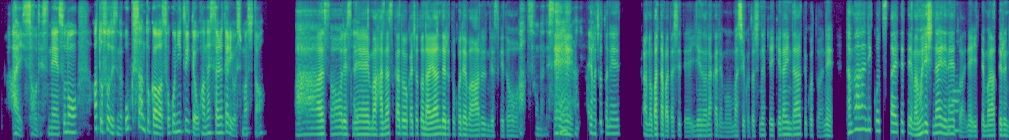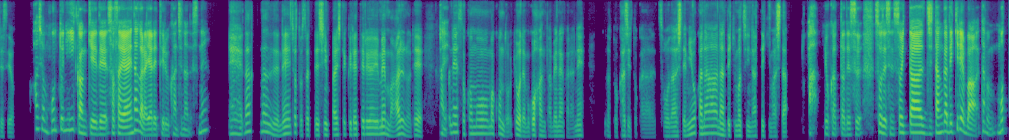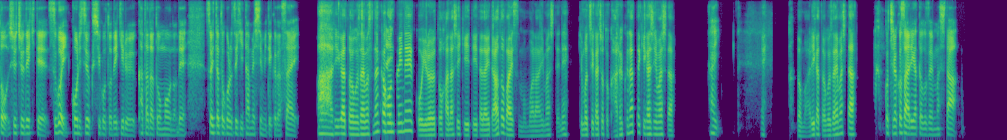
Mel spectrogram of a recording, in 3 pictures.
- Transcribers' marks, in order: none
- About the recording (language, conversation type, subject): Japanese, advice, 集中するためのルーティンや環境づくりが続かないのはなぜですか？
